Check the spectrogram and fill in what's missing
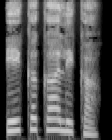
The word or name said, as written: ಏಕಕಾಲಿಕ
